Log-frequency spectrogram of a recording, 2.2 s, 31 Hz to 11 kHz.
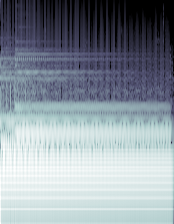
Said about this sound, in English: A lot of beginning guitar players don't actually know what to do with the chord in example 1A. A C sharp diminished seventh.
